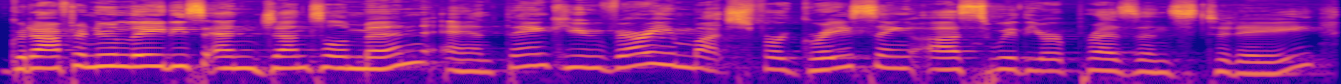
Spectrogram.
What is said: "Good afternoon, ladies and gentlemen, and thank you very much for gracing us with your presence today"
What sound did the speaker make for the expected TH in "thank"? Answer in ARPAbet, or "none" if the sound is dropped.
TH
